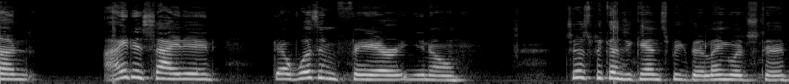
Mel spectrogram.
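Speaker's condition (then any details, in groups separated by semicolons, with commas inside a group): Cerebral palsy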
